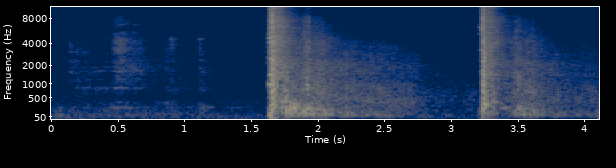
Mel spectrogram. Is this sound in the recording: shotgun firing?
yes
